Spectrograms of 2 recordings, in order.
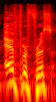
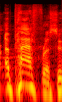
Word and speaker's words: Epaphras: It was started by a man named Epaphras or Epaphras. It's however you say his name, both are correct, really.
